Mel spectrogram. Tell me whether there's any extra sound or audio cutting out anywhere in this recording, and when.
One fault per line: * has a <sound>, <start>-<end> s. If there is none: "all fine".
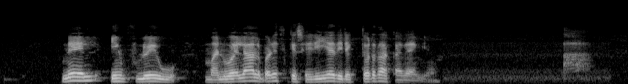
* has a laugh, 5.6-6.0 s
